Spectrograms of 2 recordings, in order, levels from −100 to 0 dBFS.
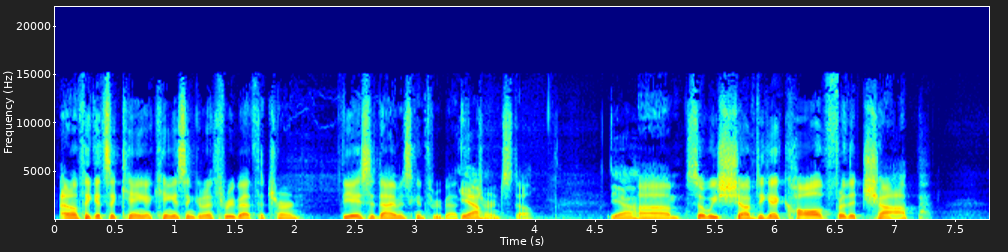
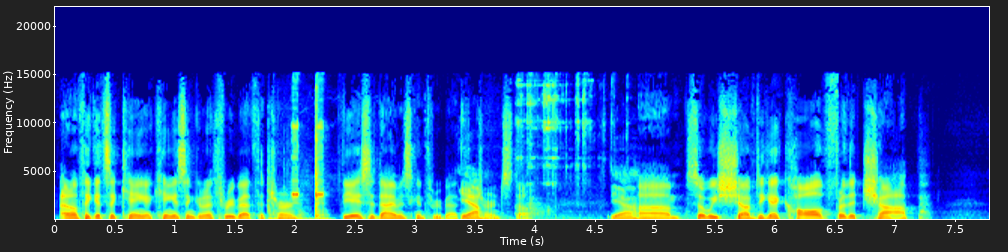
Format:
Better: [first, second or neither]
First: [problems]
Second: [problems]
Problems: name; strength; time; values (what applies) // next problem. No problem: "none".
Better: first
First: none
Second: keyboard typing; loud; at 2 s; peak level with the speech // jangling keys; faint; at 4 s; peak 10 dB below the speech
